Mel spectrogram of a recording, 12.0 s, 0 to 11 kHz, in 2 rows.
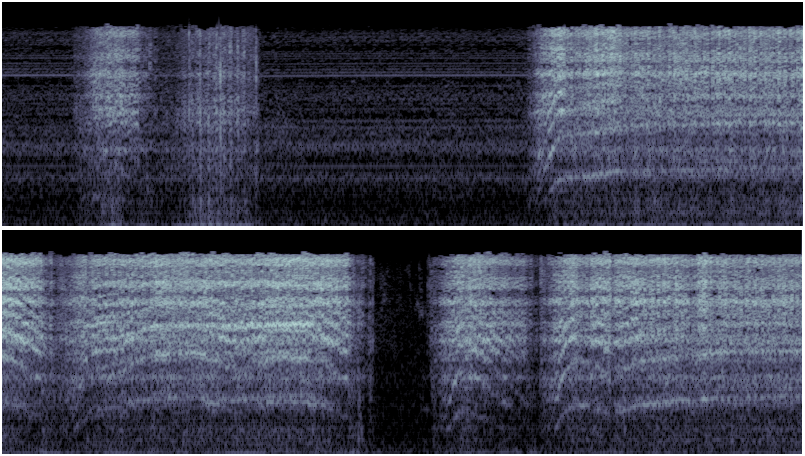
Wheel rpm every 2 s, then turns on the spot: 10, 10, 120, 150, 70, 130.
0-2 8-10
